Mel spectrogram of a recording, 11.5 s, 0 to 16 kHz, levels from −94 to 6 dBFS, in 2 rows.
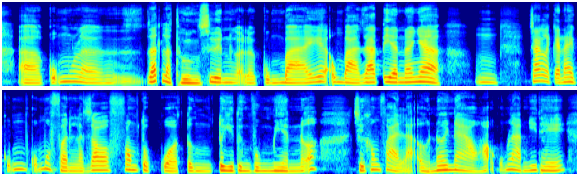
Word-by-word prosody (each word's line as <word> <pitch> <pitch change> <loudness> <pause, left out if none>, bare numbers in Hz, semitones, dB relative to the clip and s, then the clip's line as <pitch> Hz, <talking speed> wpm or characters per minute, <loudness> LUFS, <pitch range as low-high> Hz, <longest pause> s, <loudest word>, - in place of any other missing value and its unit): à, 145 -1 0
cũng 220 +4 -1
là 165 -6 -1
r 110 +1 -11
rất 220 +4 +6
là 215 - +4
thường 160 -3 +2
xuyên, 180 +1 +2
gọi - - -3
là, 150 -1 -2
cúng 155 +3 -5
bái 160 +5 +3
ông 200 -3 -1
bà 165 -4 +3
gia 185 +2 +5
tiên 185 -1 +3
đó 190 - +4
nha. 200 -4 +6 0.4
Ừm. 190 -3 -7 0.3
Chắc 245 +1 +3
là 240 - +1
cái 180 -4 0
này 200 +1 +2
cũng 230 +6 -5
cũng 230 +2 -8
một 250 - -2
phần 165 -4 0
là 145 -1 -4
do 190 +6 +3
phong 210 -1 -2
tục 190 -5 -3
của 160 -4 +1
từng 155 -2 -4
tùy 175 -2 +5
từng 165 -3 -1
vùng 155 0 -3
miền 155 -2 0
nữa, 230 +10 -1 0.4
chứ 180 - 0
không 215 +5 -2
phải 150 - -1
là - - -4
ở 150 -3 -4
nơi 195 +7 +3
nào 185 -8 0
họ 155 - -3
cũng 215 - -8
làm 195 -6 0
như 190 +3 -2
thế. 180 0 -1
180 Hz, 260 wpm, -23 LUFS, 155-200 Hz, 0.4 s, rất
